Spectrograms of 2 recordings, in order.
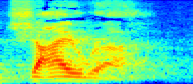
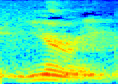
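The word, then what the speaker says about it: Yiri (יִרְאֶה): Yahweh Yiri, oftentimes in our English we pronounce it as Jireh, although the Hebrew is truly Yiri.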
